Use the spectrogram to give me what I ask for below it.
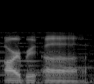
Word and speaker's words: arbiter: Its heroic embodiment is that of the prudent arbiter. Arbiter? Arbirator? Is that how you pronounce that? Rator. No, arbiter. Arbitrator.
